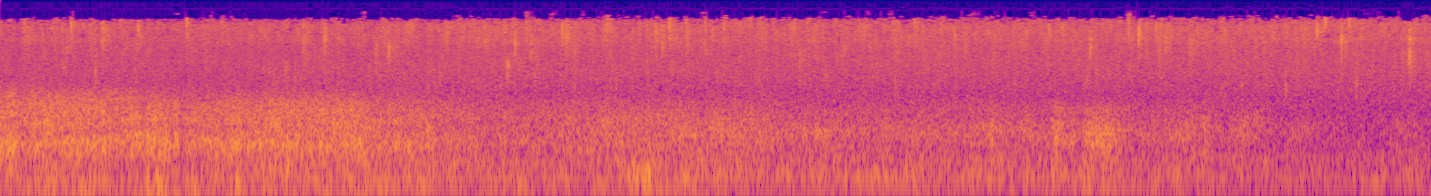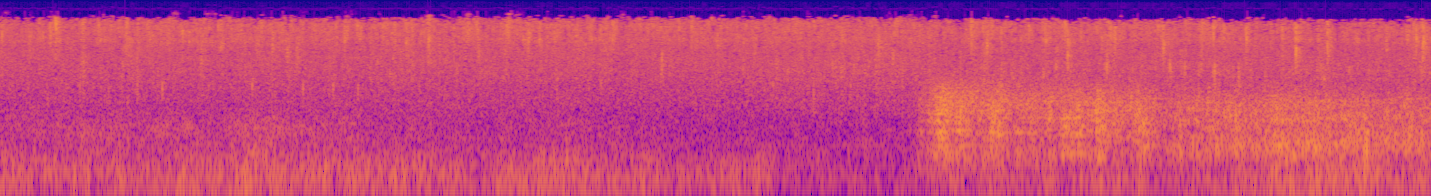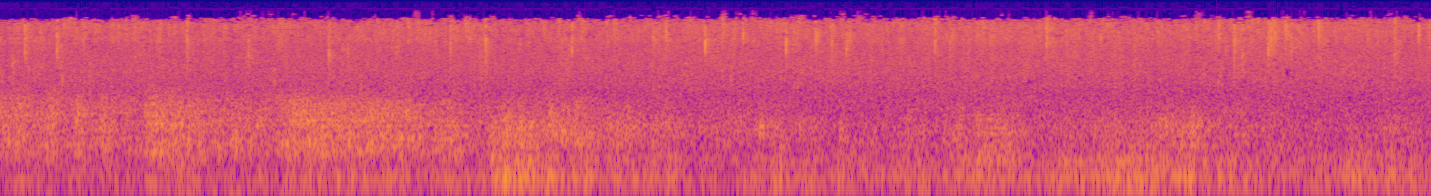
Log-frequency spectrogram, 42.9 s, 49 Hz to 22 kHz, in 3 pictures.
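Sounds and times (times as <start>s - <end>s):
heavy rain: 0.0s - 42.9s
loud thunderclap: 23.5s - 34.2s
rolling thunder: 23.5s - 35.1s.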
